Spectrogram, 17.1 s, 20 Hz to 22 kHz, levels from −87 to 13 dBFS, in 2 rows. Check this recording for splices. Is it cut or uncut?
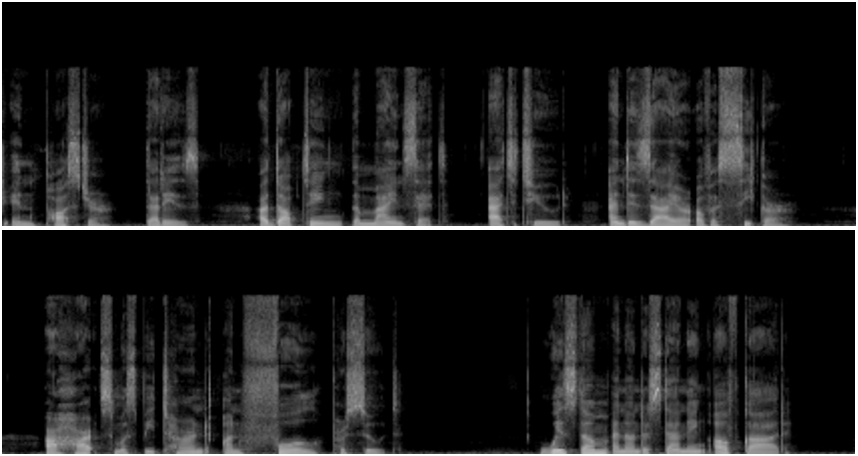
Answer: cut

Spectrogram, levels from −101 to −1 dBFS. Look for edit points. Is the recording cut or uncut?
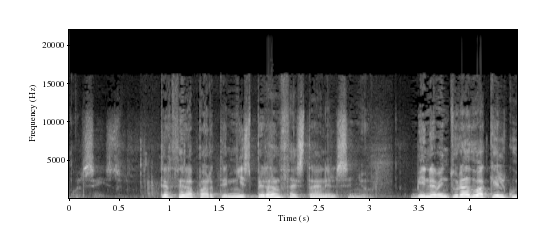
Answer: uncut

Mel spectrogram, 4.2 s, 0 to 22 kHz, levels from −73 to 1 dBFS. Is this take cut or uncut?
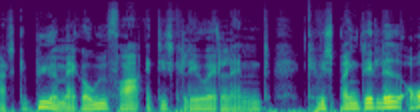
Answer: uncut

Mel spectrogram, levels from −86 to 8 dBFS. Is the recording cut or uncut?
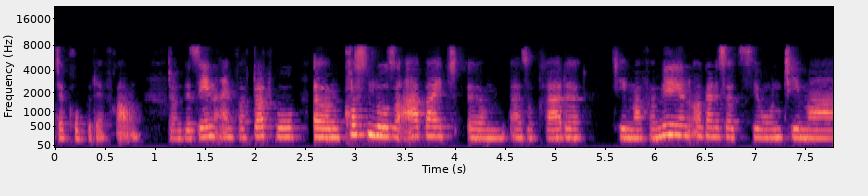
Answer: cut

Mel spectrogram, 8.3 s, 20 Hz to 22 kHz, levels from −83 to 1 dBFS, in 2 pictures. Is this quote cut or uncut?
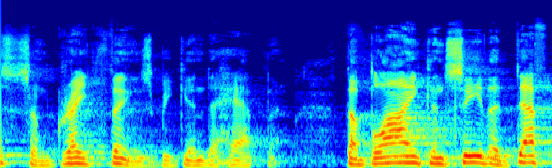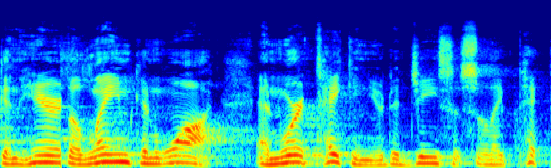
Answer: cut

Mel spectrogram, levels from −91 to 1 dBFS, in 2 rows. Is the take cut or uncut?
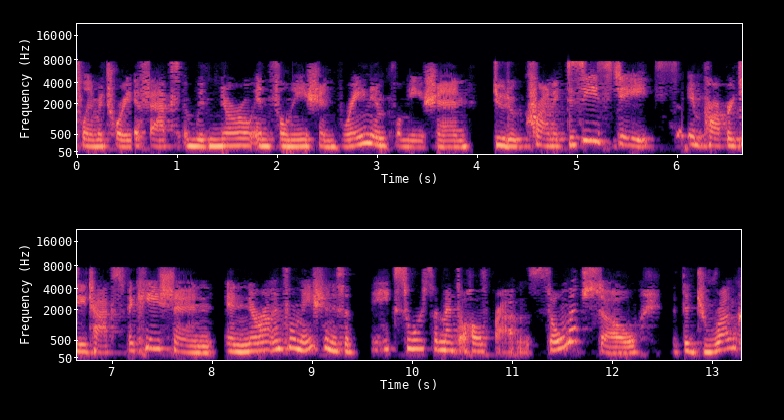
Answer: uncut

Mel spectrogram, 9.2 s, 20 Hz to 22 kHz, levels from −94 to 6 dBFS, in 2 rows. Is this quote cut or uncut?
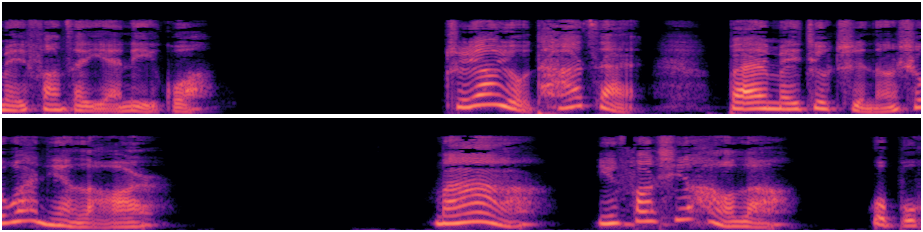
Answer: uncut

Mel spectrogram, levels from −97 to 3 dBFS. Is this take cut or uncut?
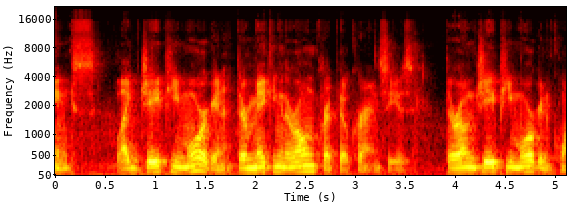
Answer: uncut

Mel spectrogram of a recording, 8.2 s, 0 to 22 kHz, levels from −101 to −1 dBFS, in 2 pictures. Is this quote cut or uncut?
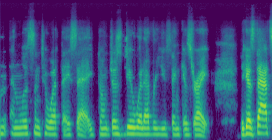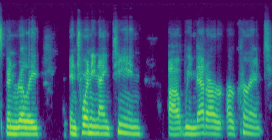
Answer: cut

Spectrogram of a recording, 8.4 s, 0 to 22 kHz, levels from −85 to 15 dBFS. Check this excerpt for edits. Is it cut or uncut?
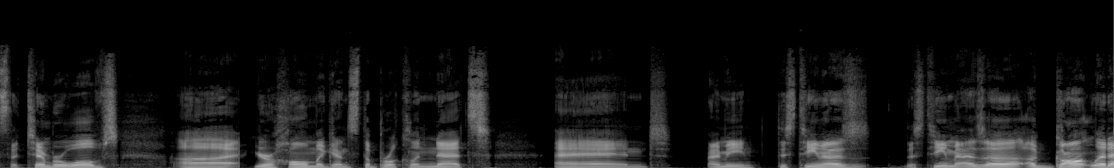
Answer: cut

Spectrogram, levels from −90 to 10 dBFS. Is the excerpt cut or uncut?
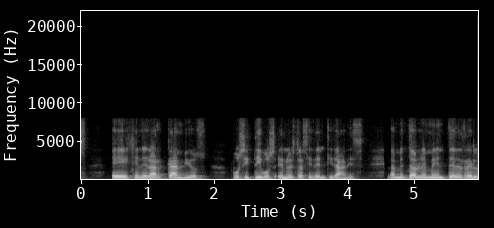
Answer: cut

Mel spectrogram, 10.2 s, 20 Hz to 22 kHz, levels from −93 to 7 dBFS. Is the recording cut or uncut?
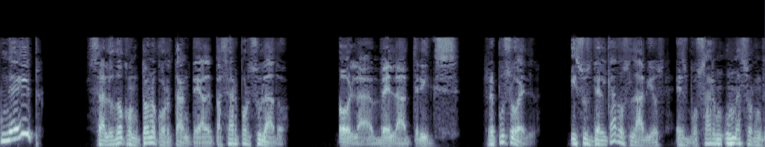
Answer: uncut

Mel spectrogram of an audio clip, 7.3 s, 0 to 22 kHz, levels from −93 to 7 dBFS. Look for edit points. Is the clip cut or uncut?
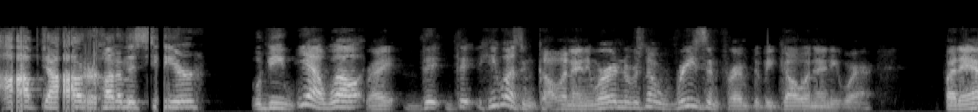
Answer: cut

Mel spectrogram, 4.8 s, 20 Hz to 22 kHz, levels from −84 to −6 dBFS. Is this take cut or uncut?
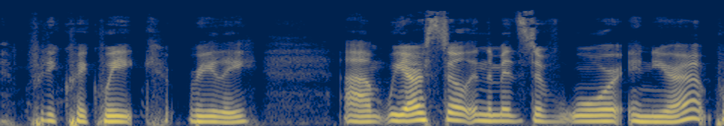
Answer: uncut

